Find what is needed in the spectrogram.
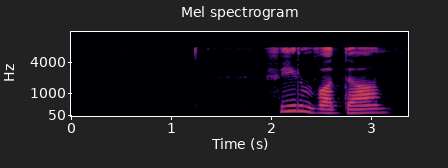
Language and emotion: Russian, sad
